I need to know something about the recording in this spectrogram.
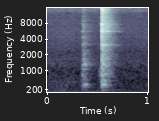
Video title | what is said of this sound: UnBoxing Mercedes-Benz Unimog 406 - 4 x 4 - Lesu RC | ça sonne bien de métal, les portes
